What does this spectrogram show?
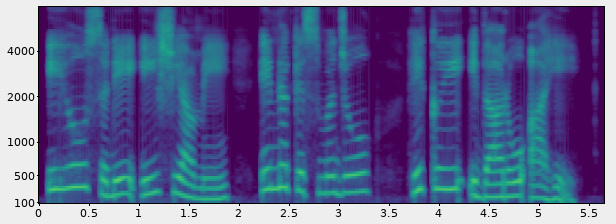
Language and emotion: Sindhi, neutral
